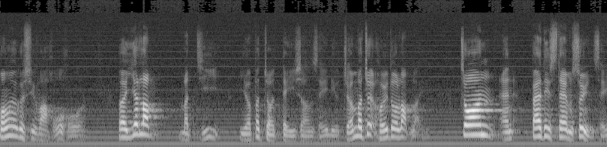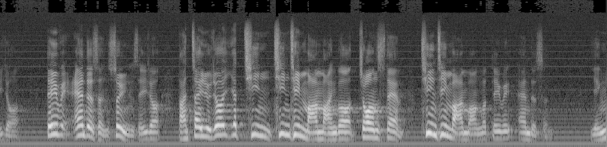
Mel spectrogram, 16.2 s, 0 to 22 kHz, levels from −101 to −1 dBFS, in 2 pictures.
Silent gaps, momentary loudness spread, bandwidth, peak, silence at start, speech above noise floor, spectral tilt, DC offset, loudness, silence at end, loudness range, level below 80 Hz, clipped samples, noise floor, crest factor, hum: none; 17 LU; over 20 kHz; 0 dBFS; 0 s; 23 dB; -4.5 dB/octave; under 0.1%; -23 LUFS; 0 s; 8 LU; -50 dBFS; under 0.1%; -46 dBFS; 24 dB; none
